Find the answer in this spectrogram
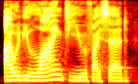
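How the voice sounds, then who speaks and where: A man's voice: medium pitch, clear, resonant tone. A young man with a slight lisp, talking casually and profanely as a podcast guest, often acting out what others said. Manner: animated, profane, quick to act out quotes. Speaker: podcast guest, agency co-founder. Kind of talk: casual interview talk.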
